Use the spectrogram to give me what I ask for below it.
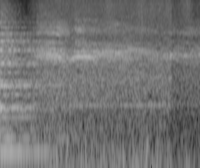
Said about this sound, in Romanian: Păsările pe care le auziți se numesc pescăruși râzători. Sună oarecum exotic, dar înregistrarea a fost făcută în București.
